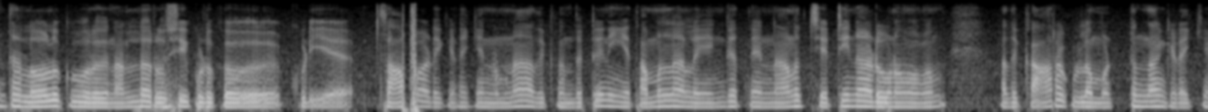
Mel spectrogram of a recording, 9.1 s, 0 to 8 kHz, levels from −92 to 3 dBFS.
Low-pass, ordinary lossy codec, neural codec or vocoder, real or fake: 7.2 kHz; none; vocoder, 44.1 kHz, 128 mel bands every 512 samples, BigVGAN v2; fake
